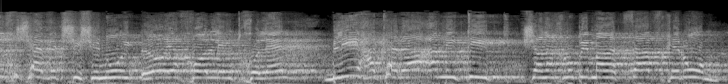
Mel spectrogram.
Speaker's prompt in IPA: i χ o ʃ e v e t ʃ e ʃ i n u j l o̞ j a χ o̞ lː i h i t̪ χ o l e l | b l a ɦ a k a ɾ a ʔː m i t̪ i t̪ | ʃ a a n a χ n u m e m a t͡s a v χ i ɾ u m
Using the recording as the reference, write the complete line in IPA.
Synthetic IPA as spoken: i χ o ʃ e v e t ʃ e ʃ i n u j l o̞ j a χ o̞ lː e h i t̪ χ o l e l | b l i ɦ a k a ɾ a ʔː m i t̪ i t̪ | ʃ e a n a χ n u b e m a t͡s a v χ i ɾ u m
